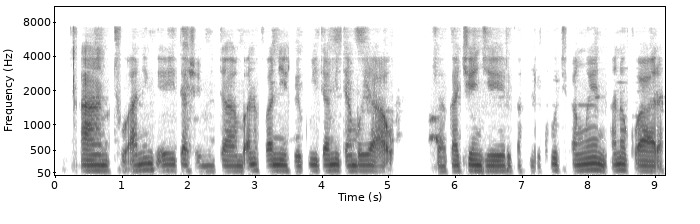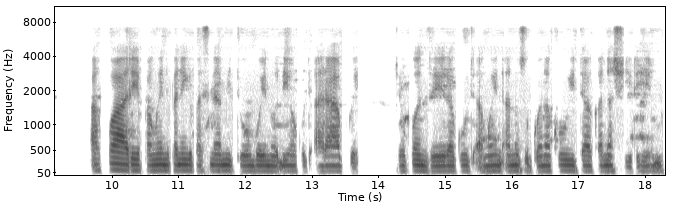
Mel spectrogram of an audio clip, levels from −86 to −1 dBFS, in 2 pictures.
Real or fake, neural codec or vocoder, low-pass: real; none; 7.2 kHz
